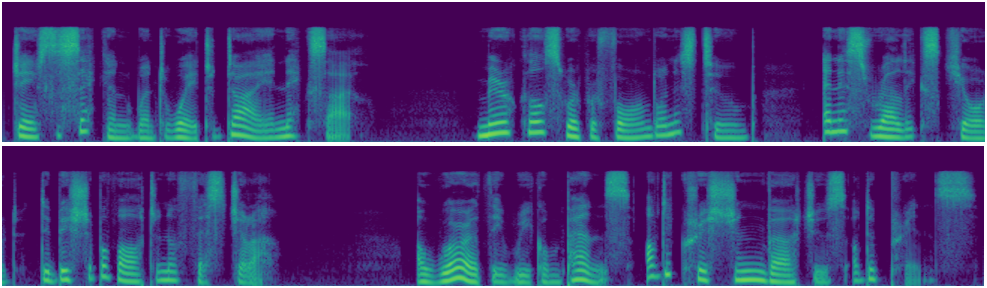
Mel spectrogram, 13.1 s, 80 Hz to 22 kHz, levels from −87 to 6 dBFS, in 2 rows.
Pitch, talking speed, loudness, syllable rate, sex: 200 Hz, 155 wpm, -22 LUFS, 5.5 syllables/s, female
